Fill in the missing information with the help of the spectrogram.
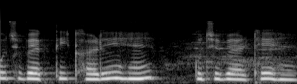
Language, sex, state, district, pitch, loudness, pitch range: Hindi, female, Jharkhand, Deoghar, 260 Hz, -15 LUFS, 245-270 Hz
